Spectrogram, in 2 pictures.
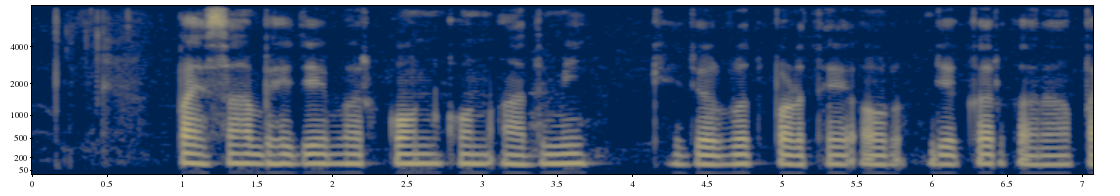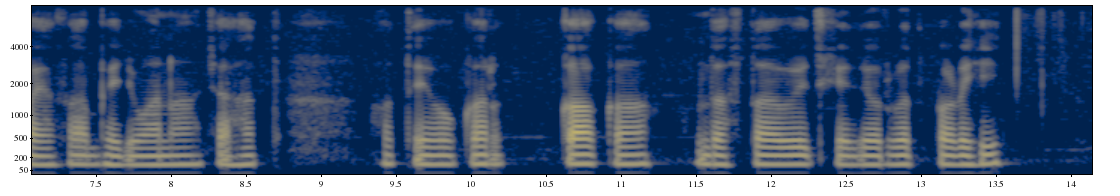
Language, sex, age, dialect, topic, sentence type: Chhattisgarhi, male, 18-24, Eastern, banking, question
